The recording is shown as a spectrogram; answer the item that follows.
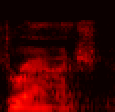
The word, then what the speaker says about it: Strash: is his sort of, and yes, it is pronounced Strash, which is his signature move, but it takes time to learn that one, obviously, from this guy.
